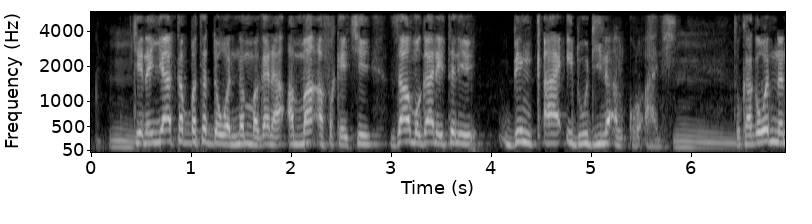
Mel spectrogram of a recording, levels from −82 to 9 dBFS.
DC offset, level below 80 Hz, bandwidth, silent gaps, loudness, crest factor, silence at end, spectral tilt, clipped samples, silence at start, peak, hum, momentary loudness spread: under 0.1%; -64 dBFS; 5.8 kHz; none; -21 LUFS; 18 dB; 0 s; -6.5 dB/octave; under 0.1%; 0.05 s; -2 dBFS; none; 14 LU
